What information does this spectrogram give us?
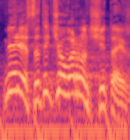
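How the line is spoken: Angry shout. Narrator (Russian): злобно окрикнул меня Паводников

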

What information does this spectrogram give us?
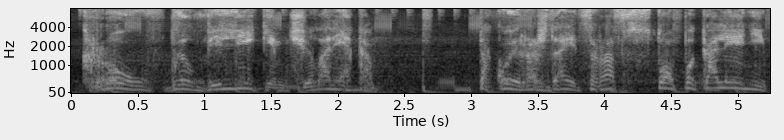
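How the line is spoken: Hissing. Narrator (Russian): прошипел Стоун

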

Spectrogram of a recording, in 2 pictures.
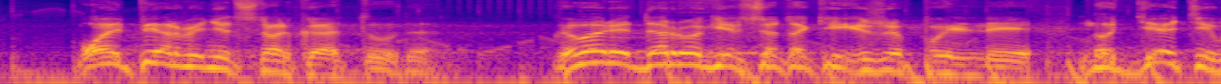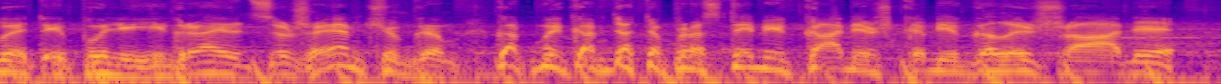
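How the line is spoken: Deafening laughter. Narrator (Russian): Толстяк оглушительно захохотал

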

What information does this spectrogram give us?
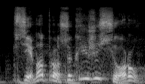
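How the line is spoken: Offended. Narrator (Russian): обиженно сказал сценарист

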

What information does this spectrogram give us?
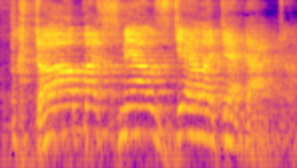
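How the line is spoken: Loud question. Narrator (Russian): громко спросил Капрал

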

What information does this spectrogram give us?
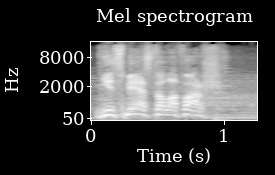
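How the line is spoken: Group shouting. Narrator (Russian): Они кричали

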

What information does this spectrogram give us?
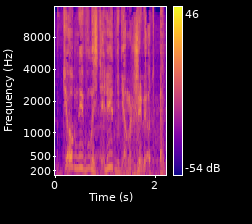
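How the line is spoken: Hoarse. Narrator (Russian): хрипло сообщил градоправитель

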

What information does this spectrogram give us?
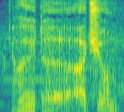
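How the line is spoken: Hoarse, strained voice. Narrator (Russian): прохрипел Димка севшим голосом

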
